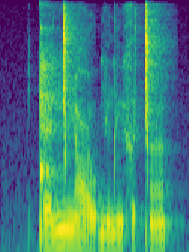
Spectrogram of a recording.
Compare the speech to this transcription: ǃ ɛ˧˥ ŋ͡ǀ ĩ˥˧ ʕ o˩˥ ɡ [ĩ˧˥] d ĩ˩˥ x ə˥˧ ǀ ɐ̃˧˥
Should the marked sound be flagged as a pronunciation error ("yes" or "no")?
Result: no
